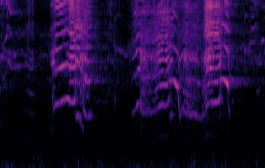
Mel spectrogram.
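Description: Sulphur-crested cockatoos give three harsh, raucous screeches, each under a second long, grating and broad with a honking edge. No other sounds stand out.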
